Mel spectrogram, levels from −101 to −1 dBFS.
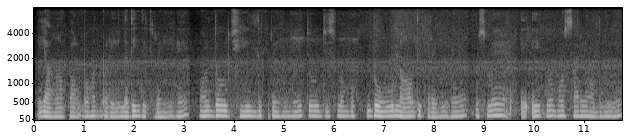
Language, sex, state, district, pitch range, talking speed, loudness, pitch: Hindi, female, Jharkhand, Sahebganj, 125-135 Hz, 145 wpm, -33 LUFS, 130 Hz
